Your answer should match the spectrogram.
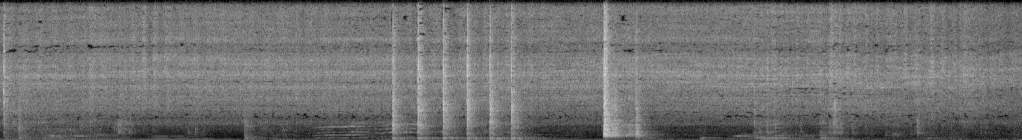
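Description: Metal ladle working in a cooking pot: a quick run of about six knocks against the pot about four seconds in, then one louder clank about two seconds later, over a steady low hum.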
